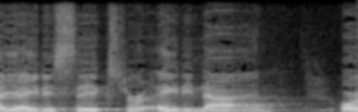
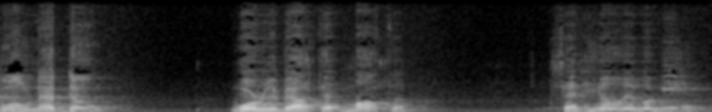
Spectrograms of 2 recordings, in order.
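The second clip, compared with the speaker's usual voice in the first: a hint of Jesus quietly reassuring Martha; gentle comforting Jesus; 2 semitones lower, 5 dB quieter than usual.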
